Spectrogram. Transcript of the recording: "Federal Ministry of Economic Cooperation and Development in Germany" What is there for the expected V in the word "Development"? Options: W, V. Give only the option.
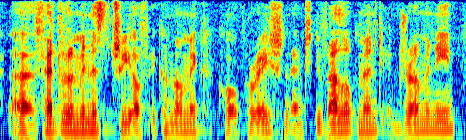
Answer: V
